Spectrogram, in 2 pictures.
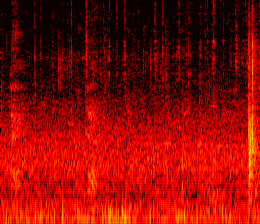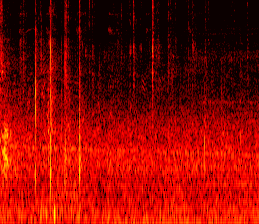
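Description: Horse hoofbeats as a horse moves along a jousting list, with one sharp knock about halfway through followed by a few quick clacks over the next couple of seconds.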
